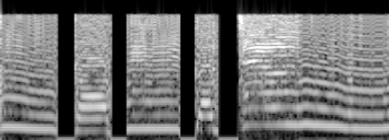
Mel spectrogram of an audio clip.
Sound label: pikachu cry; pokeyellow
